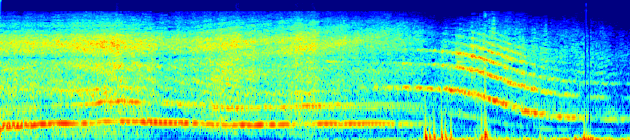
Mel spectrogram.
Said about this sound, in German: Bei Testflügen hat eine Hochgeschwindigkeitsdrohne mit dem Namen Blackbird einen Rekord aufgestellt.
